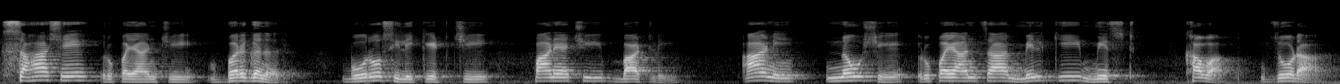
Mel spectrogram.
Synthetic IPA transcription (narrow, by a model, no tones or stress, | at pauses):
səɦaɕeɾupjãɲt͡ɕiːbəɾɡənə̰ɾ | boɾosilikeʈt͡ɕiː | paɳjat͡ɕiːbaʈlḭ | aɽ̃i | nəwɕeɾupjãnt͡samilkimisʈ | kʰaʋa̰ | d͡zoɽa̰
